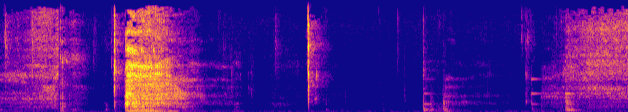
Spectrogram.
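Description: Close-up eating sounds of fried chicken wings being chewed, with scattered sharp mouth clicks and smacks. A louder breathy burst comes about a second in.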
